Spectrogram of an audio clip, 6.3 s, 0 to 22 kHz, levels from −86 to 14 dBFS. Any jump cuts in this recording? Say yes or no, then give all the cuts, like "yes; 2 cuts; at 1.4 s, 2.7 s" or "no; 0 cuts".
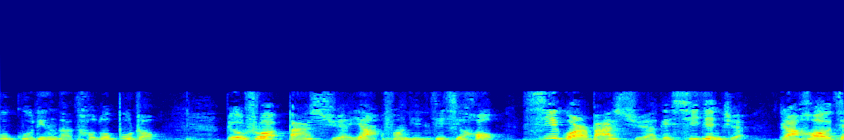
yes; 1 cut; at 3.8 s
